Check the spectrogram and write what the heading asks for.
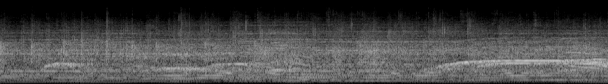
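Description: An audience applauding, with some cheering, over music playing.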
